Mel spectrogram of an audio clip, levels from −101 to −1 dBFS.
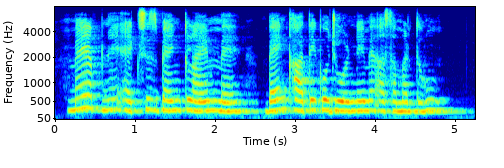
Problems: none marked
